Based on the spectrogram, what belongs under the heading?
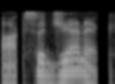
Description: Prononciation du mot oxygenic en anglais (fichier audio)
Prononciation du mot : oxygenic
